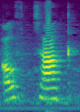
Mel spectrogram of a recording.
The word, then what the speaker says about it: Auftrag: அப்படின்னு சொல்லிட்டு நல்லா பார்த்துக்கோங்க டர் ஆஃப் சாக் கே தான் சொல்லுவோம் ஆஃப் சாக் அங்கே ஸ்பெல்லிங் என்னமோ ஜி தான் போட்டிருக்காங்க பட் நம்ம ப்ரொனவுன்ஸ் பண்ணுறது கே தான் ப்ரொனவுன்ஸ் பண்ணோம் ப்ளூரலுக்கு வரும்போது ஜி தான்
